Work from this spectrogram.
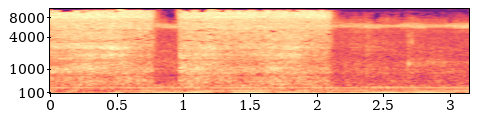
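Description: Steady close hiss of spray paint being applied to a fishing lure, continuous with a brief dropout near the start and a fainter, thinner stream toward the end.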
